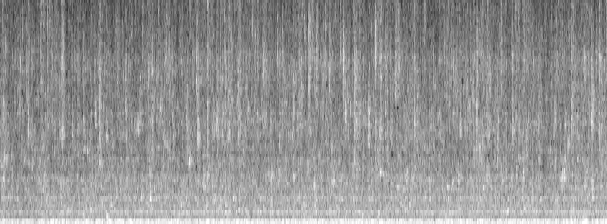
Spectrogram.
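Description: Fish tank running: a steady trickle of water with a low, even hum from its filter or pump.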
